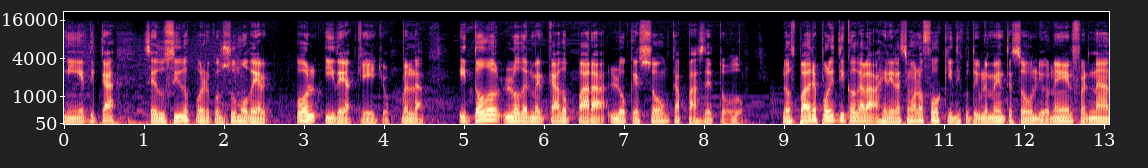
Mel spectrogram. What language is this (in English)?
Spanish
